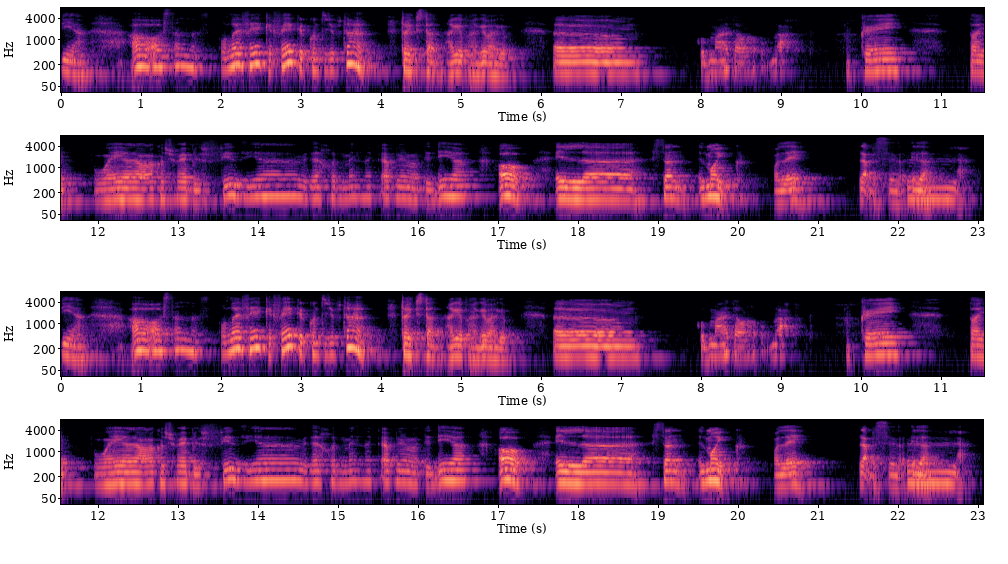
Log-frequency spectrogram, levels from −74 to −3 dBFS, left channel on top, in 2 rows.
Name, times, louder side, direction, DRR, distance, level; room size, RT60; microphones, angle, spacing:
voice 1, 0.0-1.7 2.0-3.8 4.1-7.3 8.2-8.3 9.8-11.0 11.4-11.6 12.0-20.1 20.5-20.8 21.5-22.4, right 1 dB, 15° right, 8 dB, 0.8 m, -26 dB
voice 2, 8.0-9.3 9.7-9.9 22.1-22.9, right 3 dB, 35° right, 8 dB, 0.4 m, -32 dB
12.5 x 7.6 x 3.3 m, 0.69 s
head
